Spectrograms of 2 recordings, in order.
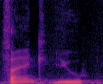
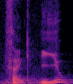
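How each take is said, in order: First: It is said flat, with no variation. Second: It is said with lively, varied emphasis. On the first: The speaker calls it wrong. "je vous le fais à plat sans dynamique" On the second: The speaker calls it right. "Ça, c'est la dynamique"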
